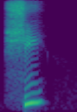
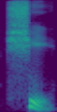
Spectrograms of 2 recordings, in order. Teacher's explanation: For she, it's a rising second tone. Your voice has to actually go up almost like you're asking a question.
